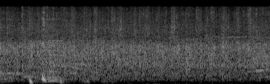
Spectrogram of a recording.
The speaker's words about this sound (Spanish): Vamos, denle un aplauso fuerte.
